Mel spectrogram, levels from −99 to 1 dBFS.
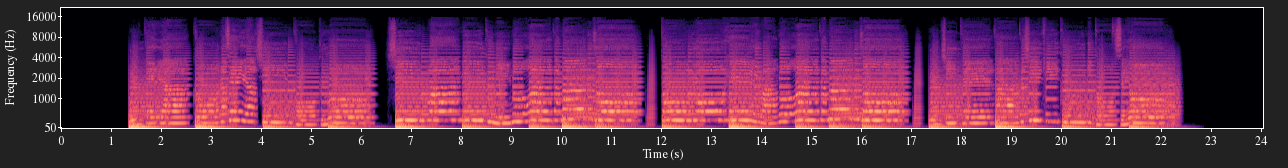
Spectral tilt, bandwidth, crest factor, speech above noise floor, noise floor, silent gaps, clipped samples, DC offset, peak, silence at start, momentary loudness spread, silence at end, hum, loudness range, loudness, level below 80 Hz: -6.5 dB/octave; 13 kHz; 16 dB; 31 dB; -50 dBFS; none; under 0.1%; under 0.1%; -4 dBFS; 1.35 s; 8 LU; 1.65 s; none; 3 LU; -21 LUFS; -26 dBFS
